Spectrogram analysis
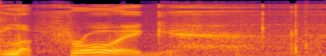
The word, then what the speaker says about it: Laphroaig: all right this is laphroaig i la single malt scotch whiskey i know the pronunciation seems weird but it's gaelic so you have to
